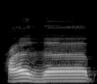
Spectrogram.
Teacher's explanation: عین کو حلق کے درمیانی حصے سے کھچاؤ پیدا کریں گے تو ہوگا تھوڑا سا کھینچ کے پڑھیں گے ٹھیک ہے عین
